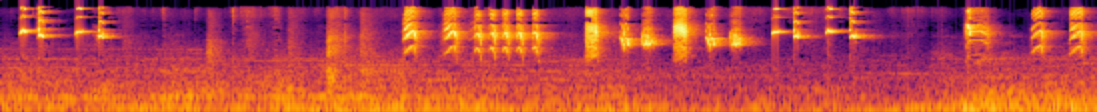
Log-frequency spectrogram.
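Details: Kinoi song used for mastering songbirds: clusters of high sharp chirps and downslurred whistles, a quick stuttering trill in the middle, brief pauses between bursts.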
